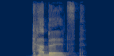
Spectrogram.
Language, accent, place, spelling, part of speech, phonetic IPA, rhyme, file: German, Germany, Berlin, kabbelst, verb, [ˈkabl̩st], -abl̩st, De-kabbelst.ogg
- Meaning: second-person singular present of kabbeln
